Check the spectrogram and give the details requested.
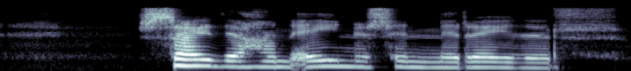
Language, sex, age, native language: Icelandic, female, 8, Icelandic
